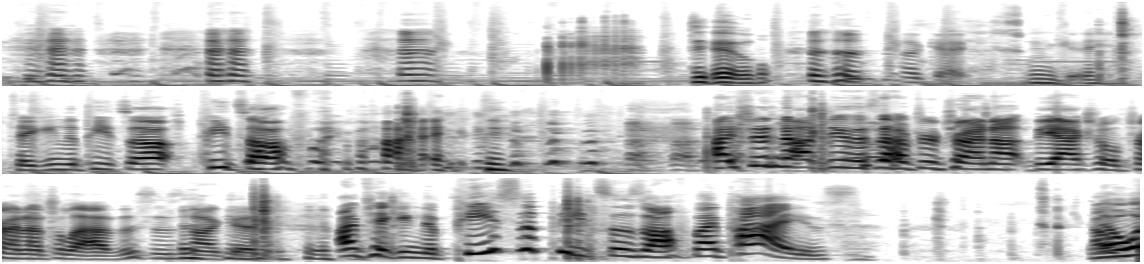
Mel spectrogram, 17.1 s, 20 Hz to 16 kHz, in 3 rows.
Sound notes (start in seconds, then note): 7.2 laughs; 8.8 crew laughs; 13.1 chuckles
